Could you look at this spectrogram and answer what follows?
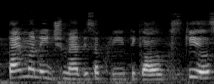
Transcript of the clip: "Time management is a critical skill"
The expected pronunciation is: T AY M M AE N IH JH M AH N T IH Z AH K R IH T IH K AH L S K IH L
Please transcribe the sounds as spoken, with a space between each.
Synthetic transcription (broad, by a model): T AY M M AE N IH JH M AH N T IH S AH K R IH T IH K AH L S K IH L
